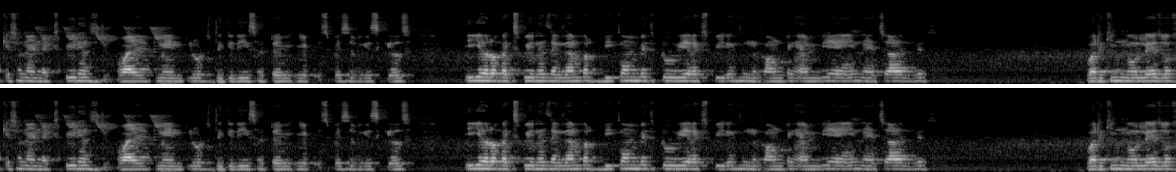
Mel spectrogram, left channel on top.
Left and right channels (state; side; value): identical; both; correlation 1.00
